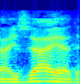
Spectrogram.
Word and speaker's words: Isaiah: By the way the British say it, Isaiah, that's closer to the way it should sound in the Hebrew.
